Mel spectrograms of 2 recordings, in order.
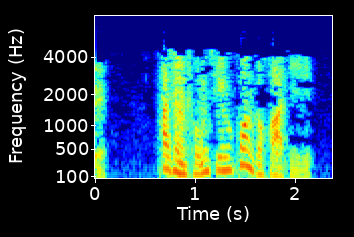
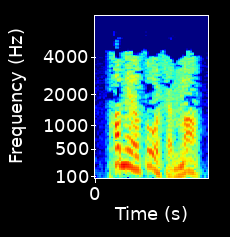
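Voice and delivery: louder, higher impatient question; narrated boy's sharp, impatient question; 6 semitones higher, 5 dB louder than usual. A narrator's reading. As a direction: demand it impatiently. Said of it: "哈利不耐烦地问".

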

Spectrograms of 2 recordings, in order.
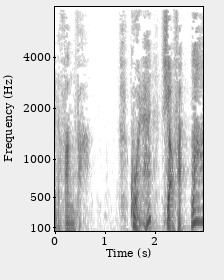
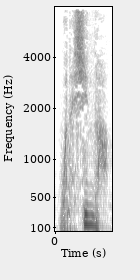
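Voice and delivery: plain reading voice

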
